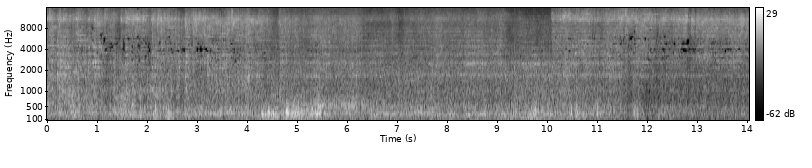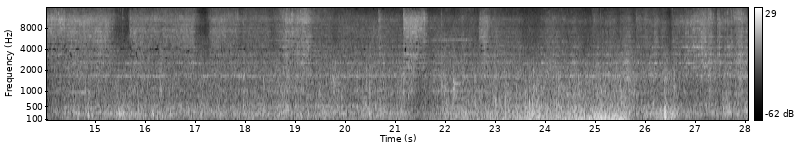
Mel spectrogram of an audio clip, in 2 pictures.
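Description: Train cars rolling past steadily, wheels squealing and clicking over rail joints.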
